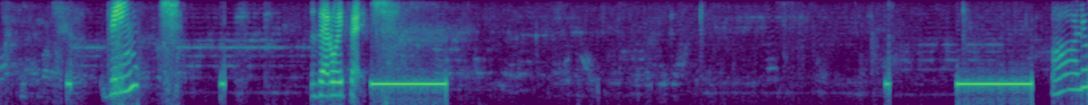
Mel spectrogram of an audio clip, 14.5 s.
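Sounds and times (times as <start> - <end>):
faint noise: 0.0 - 14.4
speech: 4.2 - 5.4
telephone busy signal: 5.0 - 6.0.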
